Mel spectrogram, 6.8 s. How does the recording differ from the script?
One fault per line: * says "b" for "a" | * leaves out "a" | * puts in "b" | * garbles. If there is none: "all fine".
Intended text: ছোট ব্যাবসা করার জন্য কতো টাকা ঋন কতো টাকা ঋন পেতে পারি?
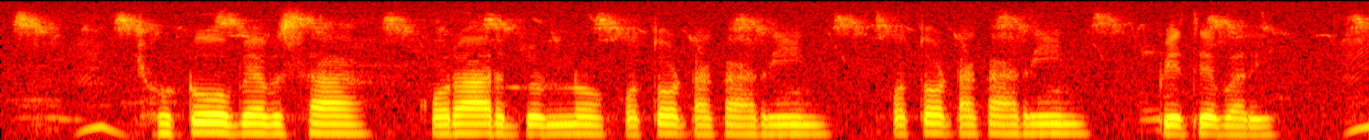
all fine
